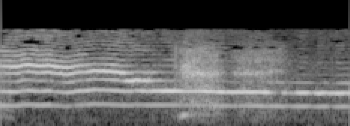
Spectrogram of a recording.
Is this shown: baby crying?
no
